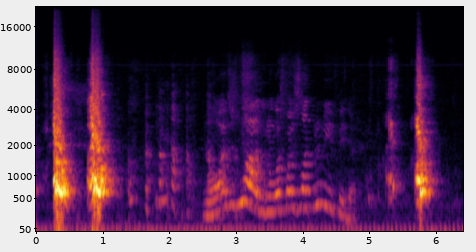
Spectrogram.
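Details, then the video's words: A house dog vocalizing at its owner: two quick sharp barks open, a person talks in Portuguese in the middle, and another loud bark comes near the end, with a softer one just before it. "Dog makes weird sound to his owner"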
